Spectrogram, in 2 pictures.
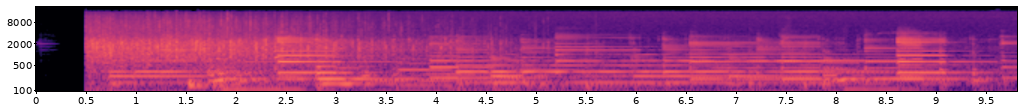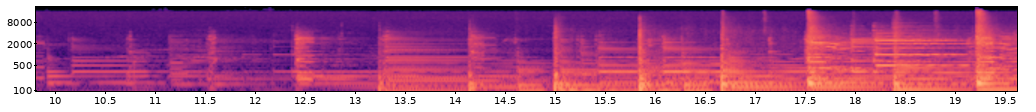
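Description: A live concert performance of a song opens with sustained, ringing instrumental chords, then a full band with steady drum hits kicks in partway through, growing louder and fuller.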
